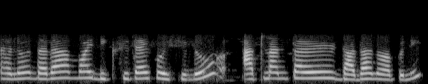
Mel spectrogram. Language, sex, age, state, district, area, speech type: Assamese, female, 18-30, Assam, Udalguri, rural, conversation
